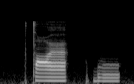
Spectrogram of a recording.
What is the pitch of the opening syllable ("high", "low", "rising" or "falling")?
high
